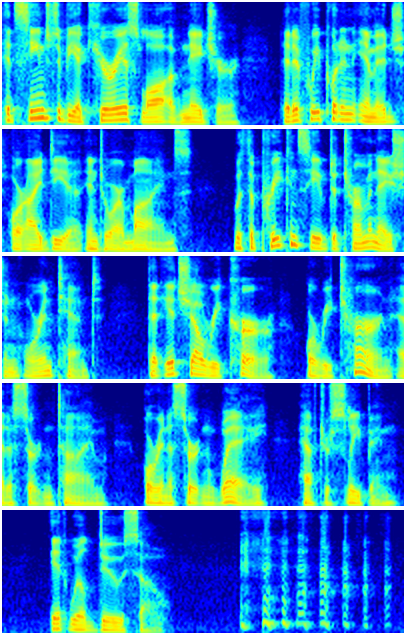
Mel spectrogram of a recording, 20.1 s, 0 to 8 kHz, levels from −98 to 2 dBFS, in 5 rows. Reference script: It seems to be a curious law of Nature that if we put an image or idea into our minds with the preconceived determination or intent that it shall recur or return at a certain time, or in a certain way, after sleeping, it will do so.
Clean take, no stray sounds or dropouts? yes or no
no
